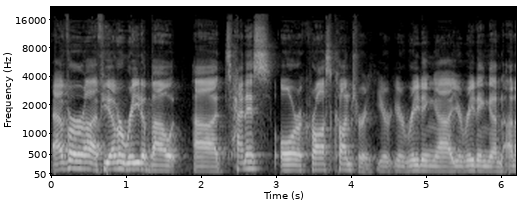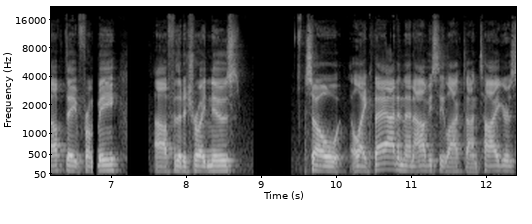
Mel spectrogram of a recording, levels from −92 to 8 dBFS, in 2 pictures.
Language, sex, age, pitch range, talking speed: English, male, 30-49, 110-130 Hz, 180 wpm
